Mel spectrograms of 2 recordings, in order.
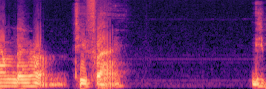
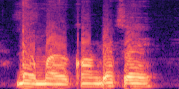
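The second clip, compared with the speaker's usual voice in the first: ordinary delivery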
